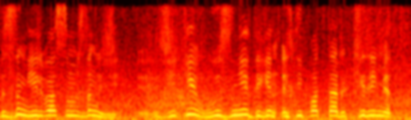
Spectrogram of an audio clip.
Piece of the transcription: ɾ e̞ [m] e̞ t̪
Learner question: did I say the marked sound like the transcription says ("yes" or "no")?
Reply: yes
